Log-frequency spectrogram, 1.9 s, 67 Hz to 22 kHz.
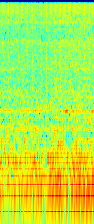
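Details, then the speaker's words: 1973 Scamp idling after a new electric fuel pump and fuel filter replaced a leaking Holley pump. Deep, steady rumble with an even beat and no misses or knocks; the pump is felt pulsing. Normal idle. "I can feel that pumping away, pulsating, so that's working lovely. Lovely. Nothing wrong with that."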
